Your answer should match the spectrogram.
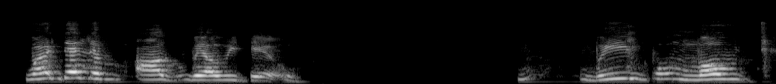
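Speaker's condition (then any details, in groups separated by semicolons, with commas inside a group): Cerebral palsy; present from birth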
